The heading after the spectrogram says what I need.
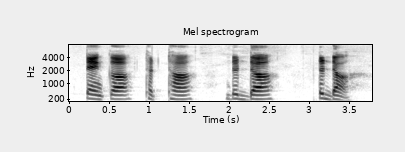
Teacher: ਉਲਟ ਜੀਬੀ ਧੁਨੀਆਂ ਉਹ ਧੁਨੀਆਂ ਹੁੰਦੀਆਂ ਹਨ ਜਿਨ੍ਹਾਂ ਦੇ ਉਚਾਰਨ ਸਮੇਂ ਜੀਭ ਉਲਟੀ ਹੁੰਦੀ ਹੈ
